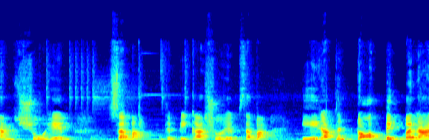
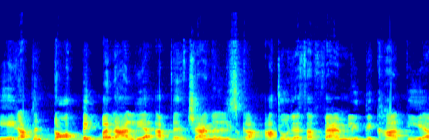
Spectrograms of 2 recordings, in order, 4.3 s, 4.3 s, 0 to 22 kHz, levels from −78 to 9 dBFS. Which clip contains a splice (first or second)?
second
